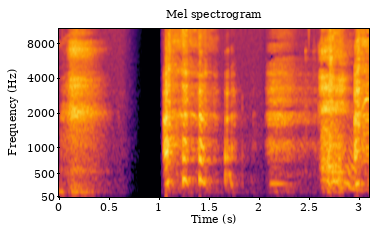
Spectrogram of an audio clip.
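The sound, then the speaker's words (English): A person gives several strong, throaty coughs in quick bursts, one harsh hack after another with short pauses between, loud, with no talking over them. “Oh, just do a strong cough.”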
